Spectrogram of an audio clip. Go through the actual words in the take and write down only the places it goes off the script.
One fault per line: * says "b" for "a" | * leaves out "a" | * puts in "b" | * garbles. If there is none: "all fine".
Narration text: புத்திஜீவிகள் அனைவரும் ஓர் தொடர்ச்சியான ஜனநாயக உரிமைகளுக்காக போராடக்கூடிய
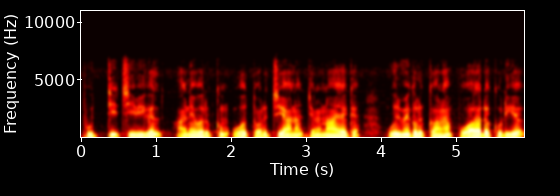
all fine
